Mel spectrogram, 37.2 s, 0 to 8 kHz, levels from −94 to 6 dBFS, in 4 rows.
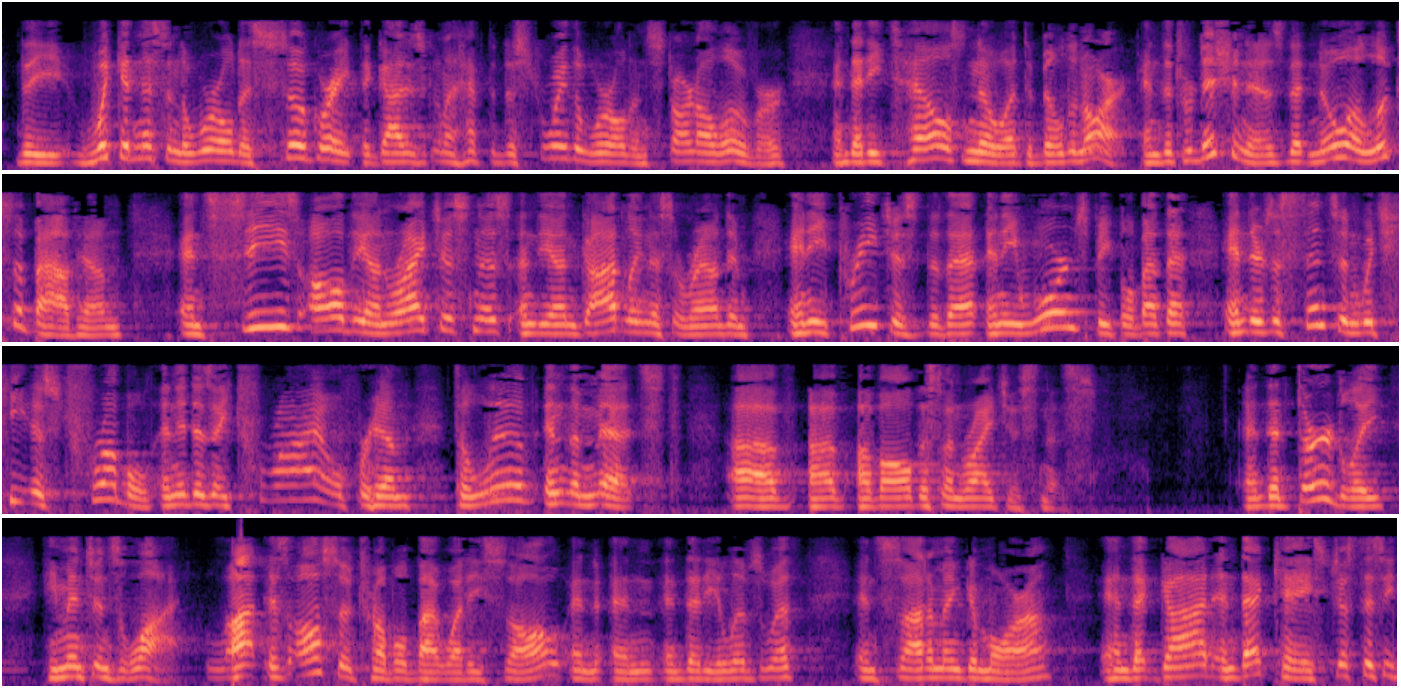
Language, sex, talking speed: English, male, 195 wpm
